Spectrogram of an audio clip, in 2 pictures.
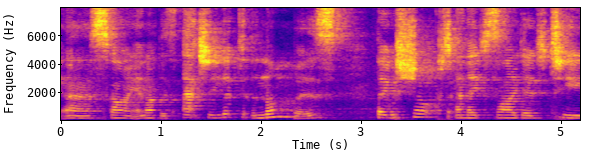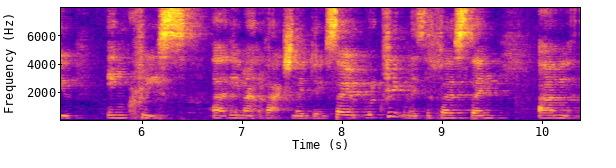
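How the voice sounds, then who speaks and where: A woman's voice: mid-range voice, darkish tone, slight background noise. A woman giving an informal, joking after-dinner speech at a conference, chuckling between her points. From Britain. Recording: very echoey hall.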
